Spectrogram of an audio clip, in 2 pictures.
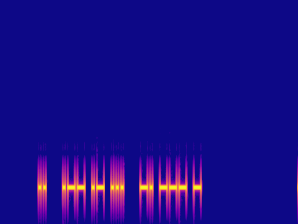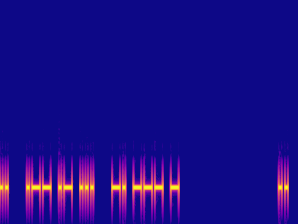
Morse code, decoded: I WAS NOT I WAS NOT I

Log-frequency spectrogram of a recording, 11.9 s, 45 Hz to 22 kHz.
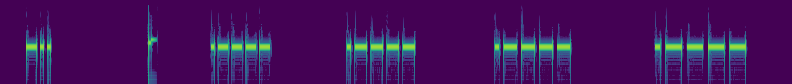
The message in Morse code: D 1111

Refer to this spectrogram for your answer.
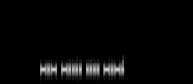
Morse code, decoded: K6HC

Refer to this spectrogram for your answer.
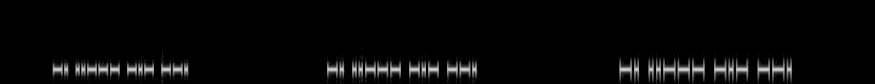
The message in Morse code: N2KG N2KG N2KG

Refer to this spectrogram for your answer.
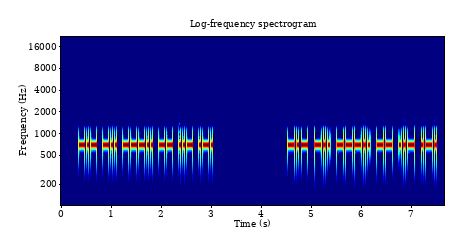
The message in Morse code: KD8MUR KD8MUR

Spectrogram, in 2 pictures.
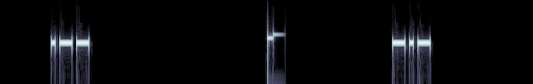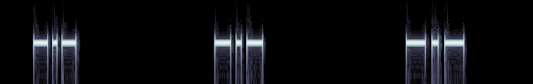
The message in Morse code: W KKKK

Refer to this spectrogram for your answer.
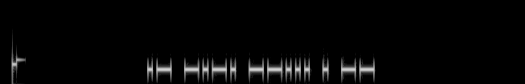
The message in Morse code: AC7EM

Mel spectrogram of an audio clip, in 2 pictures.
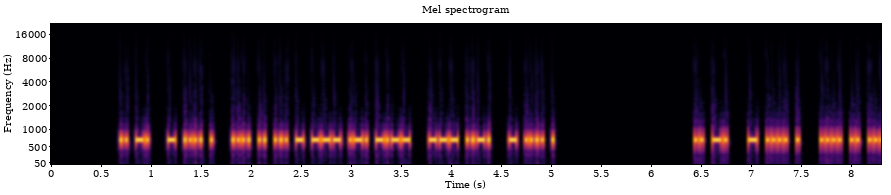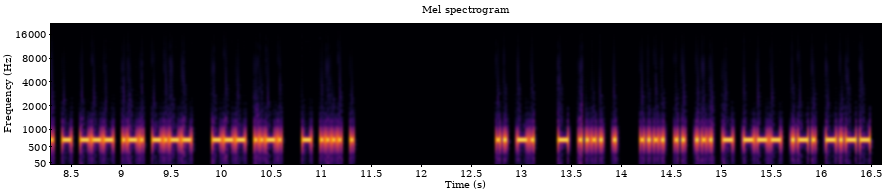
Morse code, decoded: IN THE HISTORY OF THE IN THE HISTORY OF THE IN THE HISTORY

